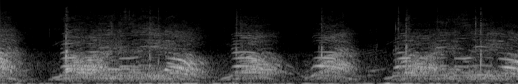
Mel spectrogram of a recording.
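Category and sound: crowd, protest crowd chanting slogans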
